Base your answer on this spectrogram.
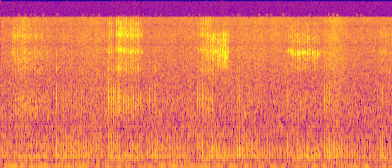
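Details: Sleeping cat snoring noisily, short hissing wheezes at uneven one-second intervals over a deep droning rumble, before a spoken line asking it to stop sleeping.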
